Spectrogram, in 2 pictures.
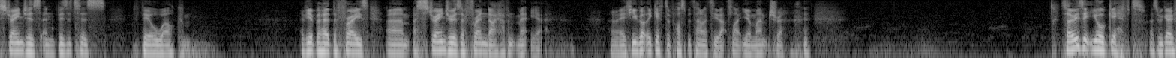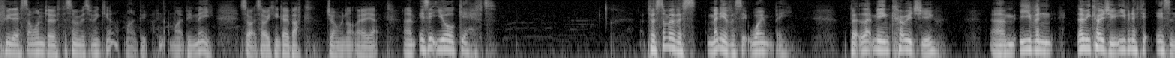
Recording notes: Recorded at freedomcentre church, Preston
